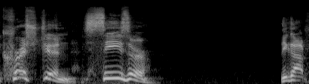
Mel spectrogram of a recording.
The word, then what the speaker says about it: Kristen: Is it Kristen? Christian with a K.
